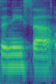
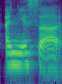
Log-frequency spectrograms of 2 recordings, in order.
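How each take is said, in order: First: It is said with a plain English 'n' sound. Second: It is said with a soft Russian 'ny' sound.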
